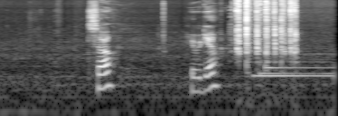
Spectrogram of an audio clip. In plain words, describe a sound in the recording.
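Keys on a mechanical keyboard click.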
